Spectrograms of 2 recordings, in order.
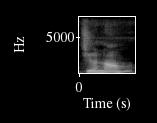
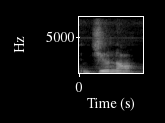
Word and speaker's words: Junot: Okay, and speaking of that, Diaz's first name is Junot. It is not Juno or Yuno, it's Junot is how he pronounces it, in the kind of Spanish from the Dominican Republic.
